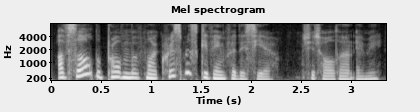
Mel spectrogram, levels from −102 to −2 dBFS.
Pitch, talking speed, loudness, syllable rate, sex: 200 Hz, 270 wpm, -18 LUFS, 7.1 syllables/s, female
